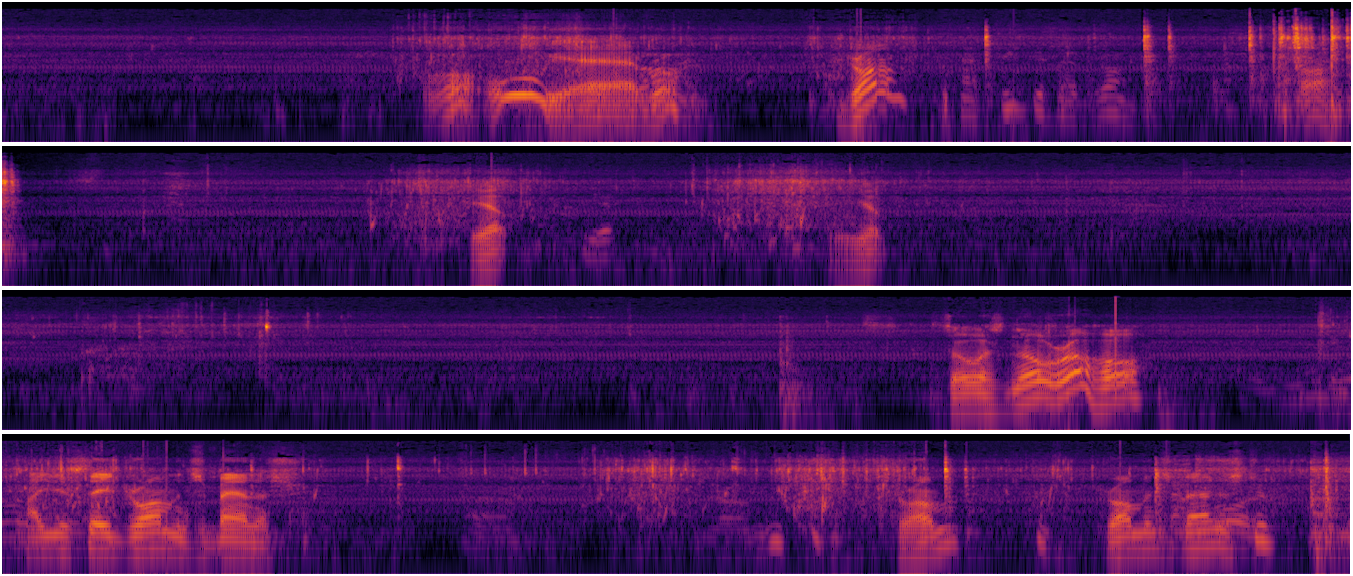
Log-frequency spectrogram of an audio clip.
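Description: Water splashes and swirls as a fish struggles at the surface.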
